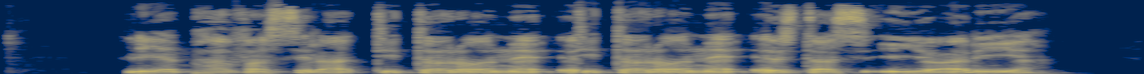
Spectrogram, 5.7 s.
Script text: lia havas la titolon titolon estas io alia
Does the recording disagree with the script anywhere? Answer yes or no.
no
